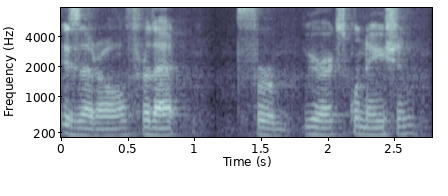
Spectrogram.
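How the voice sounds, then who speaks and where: A woman's voice: low voice, flat delivery, normal speed, mellow, slight background noise. A woman hosting a casual voice call, talking in a loose, hesitant way. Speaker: call host.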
